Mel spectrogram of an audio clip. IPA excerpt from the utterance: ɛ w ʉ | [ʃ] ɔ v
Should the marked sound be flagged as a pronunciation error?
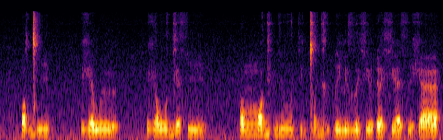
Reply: yes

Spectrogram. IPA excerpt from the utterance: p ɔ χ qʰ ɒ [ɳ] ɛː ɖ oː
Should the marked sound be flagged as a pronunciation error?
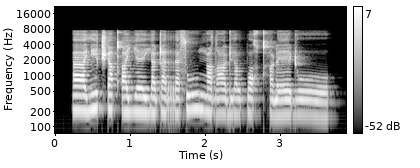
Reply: no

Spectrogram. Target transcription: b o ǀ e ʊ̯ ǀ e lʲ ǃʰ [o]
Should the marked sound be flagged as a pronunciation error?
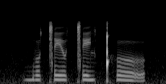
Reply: no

